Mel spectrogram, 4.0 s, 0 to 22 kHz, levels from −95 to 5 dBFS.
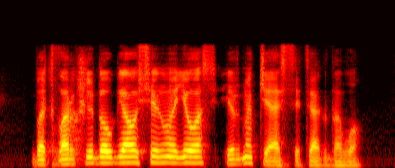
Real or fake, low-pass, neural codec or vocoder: fake; 7.2 kHz; codec, 16 kHz, 1 kbps, FunCodec, trained on Chinese and English, 50 frames a second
